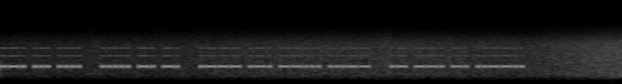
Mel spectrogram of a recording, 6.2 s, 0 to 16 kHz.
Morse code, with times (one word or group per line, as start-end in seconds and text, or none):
0.0-0.8 …
1.0-1.8 5NN
2.0-3.7 JR73
3.9-5.2 AGN?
